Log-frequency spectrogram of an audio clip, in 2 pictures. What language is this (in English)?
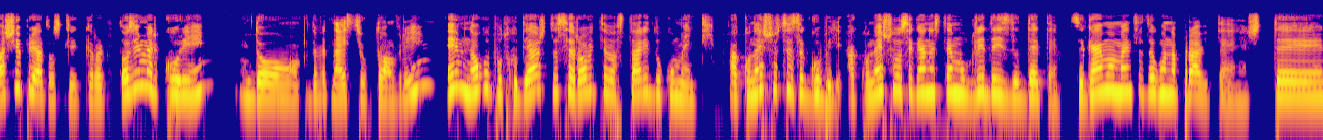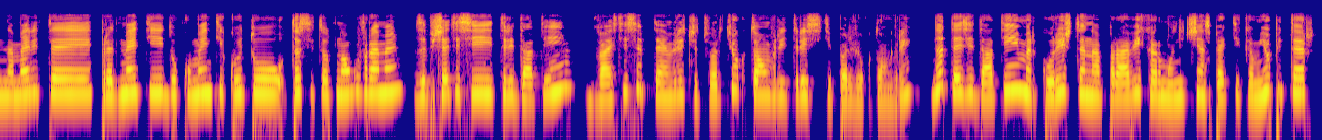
Bulgarian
